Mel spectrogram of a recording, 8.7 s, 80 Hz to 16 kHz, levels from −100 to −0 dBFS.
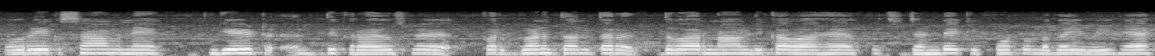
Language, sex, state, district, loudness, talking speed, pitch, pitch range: Hindi, female, Rajasthan, Bikaner, -15 LUFS, 160 wpm, 210 Hz, 205-215 Hz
